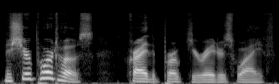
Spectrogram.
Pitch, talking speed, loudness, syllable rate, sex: 145 Hz, 130 wpm, -19 LUFS, 4.6 syllables/s, male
